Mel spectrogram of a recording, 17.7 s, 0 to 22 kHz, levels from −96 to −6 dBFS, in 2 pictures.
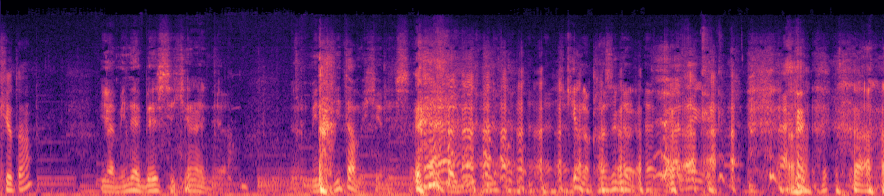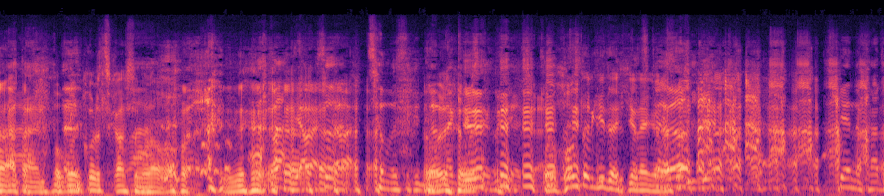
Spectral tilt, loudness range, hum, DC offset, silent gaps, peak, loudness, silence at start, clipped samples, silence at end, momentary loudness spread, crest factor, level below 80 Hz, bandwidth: -5 dB/octave; 3 LU; none; under 0.1%; none; -2 dBFS; -23 LUFS; 0 s; under 0.1%; 0 s; 10 LU; 20 dB; -42 dBFS; 15.5 kHz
